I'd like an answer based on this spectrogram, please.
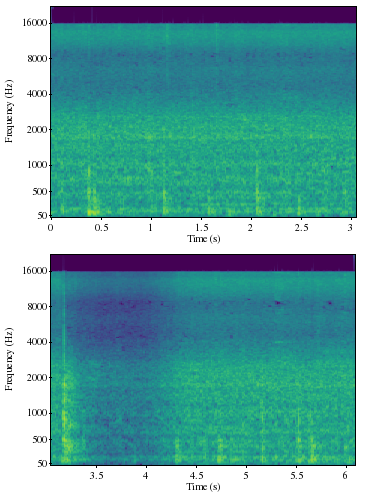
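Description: A long screwdriver working on the bolts between a washing machine's pulley and gearbox: irregular scraping clicks and knocks of metal on metal over a steady rumbling noise, which drops away for about a second a little past the middle.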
